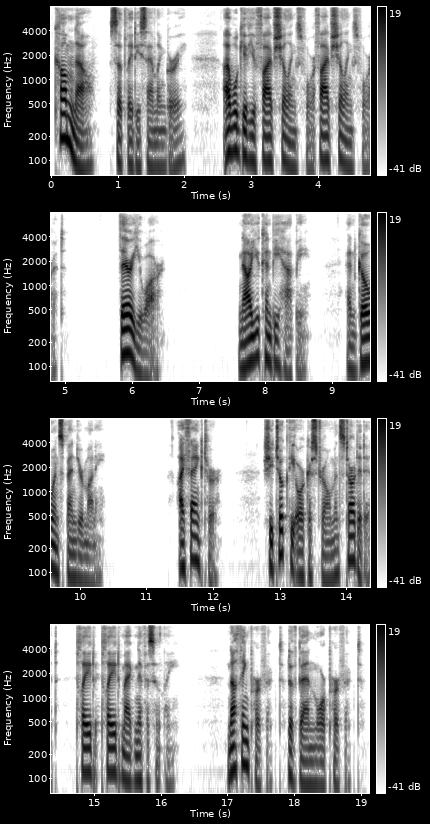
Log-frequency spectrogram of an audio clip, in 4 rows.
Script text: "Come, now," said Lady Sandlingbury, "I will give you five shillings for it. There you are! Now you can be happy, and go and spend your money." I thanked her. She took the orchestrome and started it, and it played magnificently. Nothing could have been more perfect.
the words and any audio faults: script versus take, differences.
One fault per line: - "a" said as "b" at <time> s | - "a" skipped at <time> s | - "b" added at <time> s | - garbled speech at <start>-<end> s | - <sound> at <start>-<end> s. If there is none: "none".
- "five shillings for" added at 3.9 s
- "and" said as "played" at 14.7 s
- "could" said as "perfect" at 17.3 s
